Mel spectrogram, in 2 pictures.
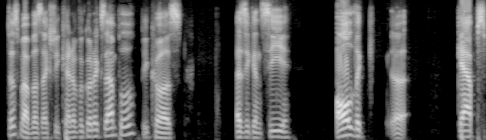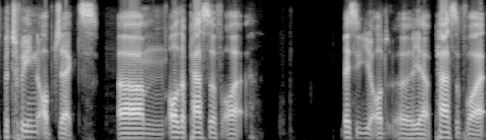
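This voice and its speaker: A man's voice: fairly low pitch, fairly bright tone, no echo, poor audio. A man teaching rhythm game map design in a casual, rambling way, often correcting himself mid-sentence. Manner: rambling, self-correcting, many fillers. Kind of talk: casual explanatory lesson.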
